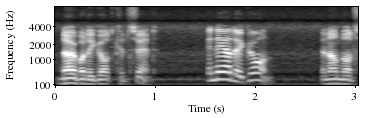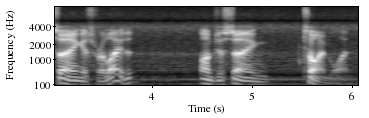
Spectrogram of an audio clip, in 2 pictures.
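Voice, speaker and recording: A pompous news anchor in a comedy audio short. His voice is mid-pitched, piercingly bright and highly animated. He leans on dramatic pauses like an overzealous crusader chasing a conspiracy. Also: low-quality recording. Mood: accusatory, dramatic. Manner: pompous, melodramatic, emphatic pauses. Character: overzealous, self-important male news anchor spiralling into conspiracy. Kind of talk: mock current-affairs broadcast, scripted audio comedy.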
